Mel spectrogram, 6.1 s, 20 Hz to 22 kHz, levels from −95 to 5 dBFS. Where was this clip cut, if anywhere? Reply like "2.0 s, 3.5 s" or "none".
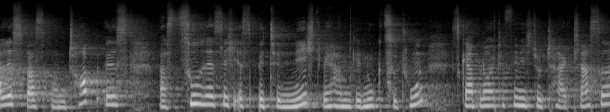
none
